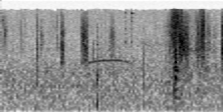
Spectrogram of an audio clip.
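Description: Tennis ball struck by rackets on a hard court during a doubles rally: a fainter hit about a second in, then a loud, sharp hit near the end.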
